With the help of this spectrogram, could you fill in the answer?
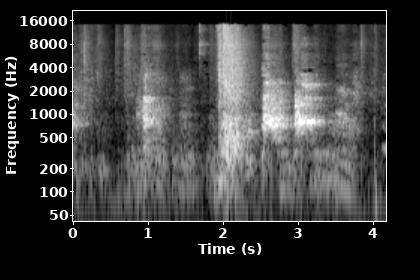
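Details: Pembroke Welsh Corgis at play with a balloon: a run of short, harsh barks and yips, about four loud bursts in quick succession, with soft whining and rustling noise underneath.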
